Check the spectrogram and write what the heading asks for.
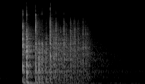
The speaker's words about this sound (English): So double, you roll 2 dice.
